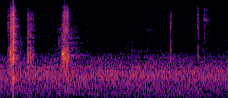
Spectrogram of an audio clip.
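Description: Hand pop-rivet gun clicking as it is handled: a sharp click just after the start and another about half a second later, then a few faint ticks.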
